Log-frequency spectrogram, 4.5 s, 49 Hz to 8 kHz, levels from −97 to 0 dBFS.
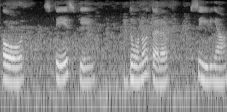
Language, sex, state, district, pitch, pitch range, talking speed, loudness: Hindi, female, Punjab, Pathankot, 200 Hz, 195-220 Hz, 90 wpm, -17 LUFS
